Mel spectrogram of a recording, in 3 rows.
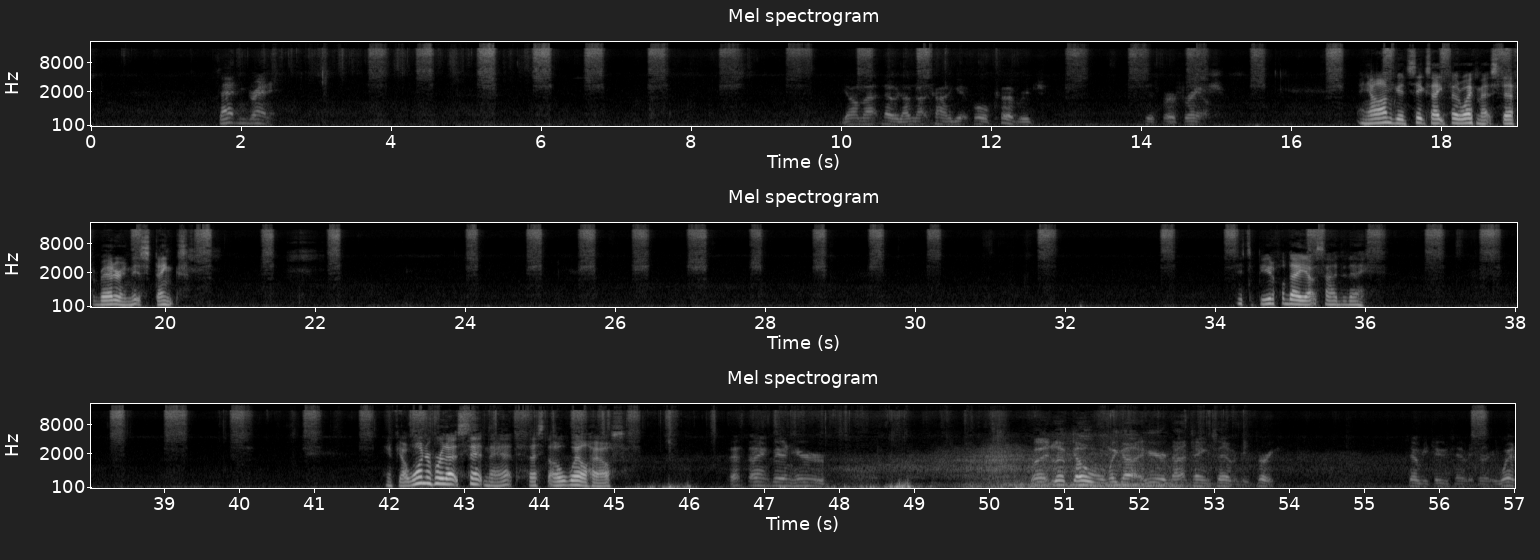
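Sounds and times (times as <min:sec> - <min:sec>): spray paint can hissing: 0:03.7 - 0:07.8, 0:08.4 - 0:10.4, 0:13.0 - 0:14.1, 0:14.7 - 0:15.8, 0:16.4 - 0:17.4, 0:19.6 - 0:20.7, 0:21.3 - 0:22.4, 0:24.0 - 0:28.0, 0:28.6 - 0:30.4, 0:31.6 - 0:32.0, 0:33.2 - 0:34.4, 0:36.0 - 0:42.7, 0:43.7 - 0:45.9, 0:56.4 - 0:56.6.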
